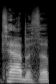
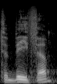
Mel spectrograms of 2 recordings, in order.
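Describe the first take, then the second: First: The name is said with an English pronunciation. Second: The name is said with a Greek pronunciation. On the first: "we pronounce it Tabitha" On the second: "but the Greek is Tabitha"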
